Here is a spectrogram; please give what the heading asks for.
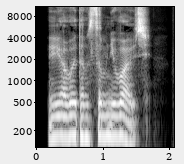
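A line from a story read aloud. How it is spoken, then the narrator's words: Man snorting. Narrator (Russian): фыркнул мужчина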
